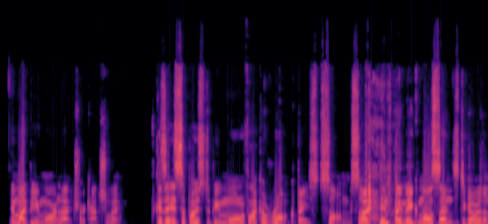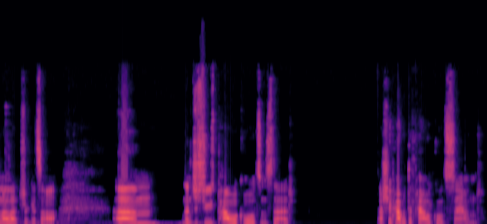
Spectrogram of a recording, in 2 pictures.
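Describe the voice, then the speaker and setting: A man's voice: mid-range voice, lively intonation, normal speed, creaky, pauses often, dry recording. British man chatting casually, dry close sound. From Britain. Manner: rambling, thinking aloud. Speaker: live streamer and musician. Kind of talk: casual chat while making music on a livestream. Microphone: streaming microphone, close.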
